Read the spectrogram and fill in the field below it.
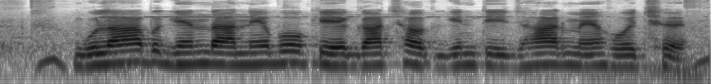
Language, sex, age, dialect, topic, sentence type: Maithili, male, 18-24, Eastern / Thethi, agriculture, statement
